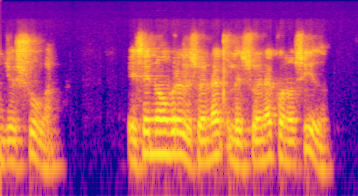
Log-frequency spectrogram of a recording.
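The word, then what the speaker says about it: ישוע: Ustedes saben cómo se dice Josué en hebreo, se dice Yeshua o Joshua, sería más bien Yeshua.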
